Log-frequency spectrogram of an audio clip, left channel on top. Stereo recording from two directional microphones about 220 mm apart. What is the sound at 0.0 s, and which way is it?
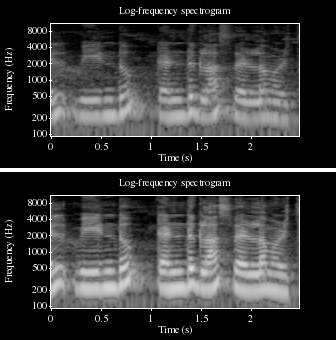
A woman's voice, 45° right (ahead or behind).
